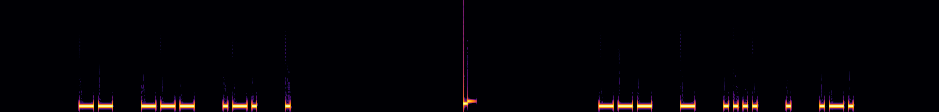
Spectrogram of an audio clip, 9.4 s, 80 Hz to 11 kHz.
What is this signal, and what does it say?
Morse code, heard as a keyed tone, about 25 wpm, spaced as for 18 wpm, 700 Hz. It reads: MORE OTHER
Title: 2x Character Spacing - Top 100 Words - 25wpm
